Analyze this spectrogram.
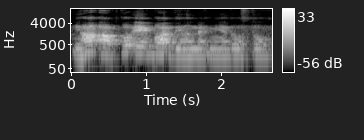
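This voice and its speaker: A man's voice: high-pitched, steady tone, normal speed, a bit bright. A man teaching math to viewers, explaining patiently and repeating each step. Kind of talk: Hindi classroom-style lesson. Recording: echoey, distant, dull room sound.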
